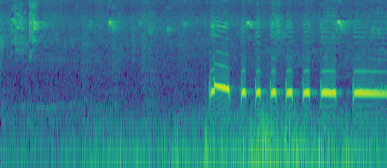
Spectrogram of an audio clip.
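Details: Bangkok zebra dove singing to prompt other doves: faint background at first, then a rising first note, a fast series of short mellow coos, and a long sustained final note.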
